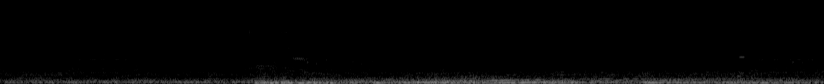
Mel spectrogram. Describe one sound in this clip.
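A deep underwater engine rumbles steadily.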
